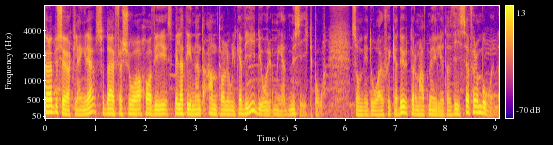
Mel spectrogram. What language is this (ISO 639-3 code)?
swe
